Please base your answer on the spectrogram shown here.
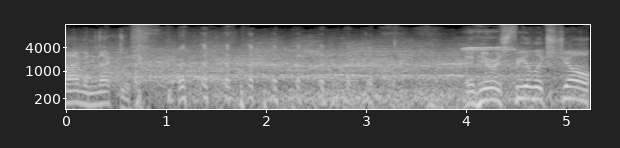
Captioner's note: laughs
